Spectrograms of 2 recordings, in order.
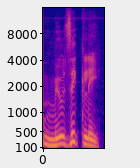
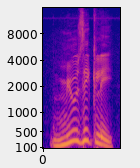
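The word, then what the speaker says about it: musically: अब ध्यान से देखिए यदि कि ए के बाद डबल एल वाई आता है तो ए साइलेंट होता है अब इन वर्ड्स को ध्यान से देखिए यहां पर इस वर्ड को देखिए क्या लिखा है म्यूजिक उसके बाद ए के बाद डबल एल वाई लगा हुआ है तो हम ए को नहीं पढ़ेंगे तो हम पढ़ेंगे म्यूजिकली क्या पढ़ेंगे म्यूजिकली इसी तरह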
